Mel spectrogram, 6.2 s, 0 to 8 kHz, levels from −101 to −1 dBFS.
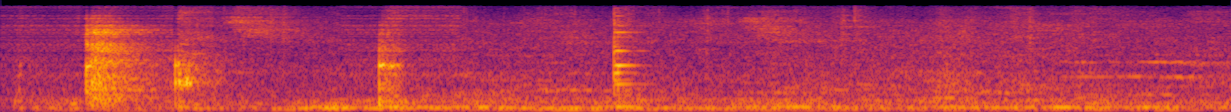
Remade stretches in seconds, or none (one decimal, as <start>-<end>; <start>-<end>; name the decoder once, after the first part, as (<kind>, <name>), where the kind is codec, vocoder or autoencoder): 0.0-0.9 (autoencoder, DAC-VAE); 1.7-2.3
